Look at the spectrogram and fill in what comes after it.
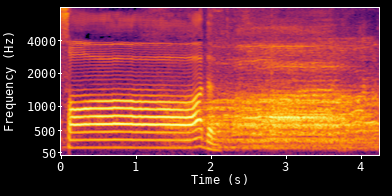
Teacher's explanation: জিভের আগা নিচের দাঁতের আগায় লাগবে, উচ্চারণটাকে লম্বা করতে হবে, সর্বশেষে একটা দয়ে হসন্তর উচ্চারণ আনতে হবে।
